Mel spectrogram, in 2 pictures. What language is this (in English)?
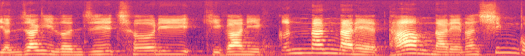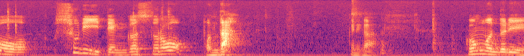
Korean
